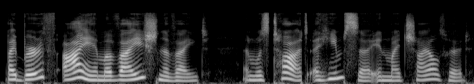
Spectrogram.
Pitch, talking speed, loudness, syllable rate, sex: 215 Hz, 165 wpm, -18 LUFS, 4.5 syllables/s, female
